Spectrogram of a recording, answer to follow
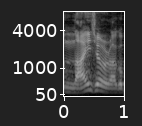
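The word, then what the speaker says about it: Niger: 니게르라 하는 시므온, 이 니게르라고 되어 있는데 이거 사실은 그냥 까놓고 얘기하면 미국에서 발음하기 좀 불편한 단어입니다. 요거 여러분 어디 가서 쉽게 함부로 사용하시면 안 돼요. 이게 무슨 뜻이냐? 니게르, 영어로 나이저라고 발음하는데 오늘날 현대 영어에서 나이저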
